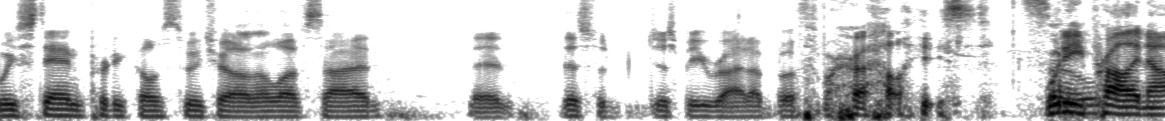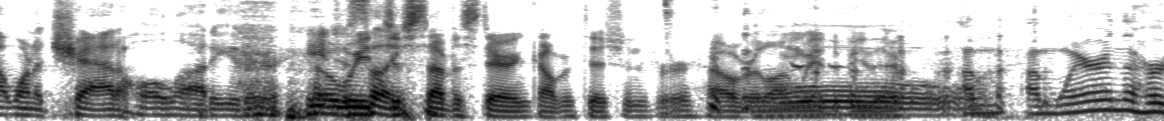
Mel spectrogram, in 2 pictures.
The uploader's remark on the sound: Joined the K&C Masterpiece live from spring training in Surprise.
